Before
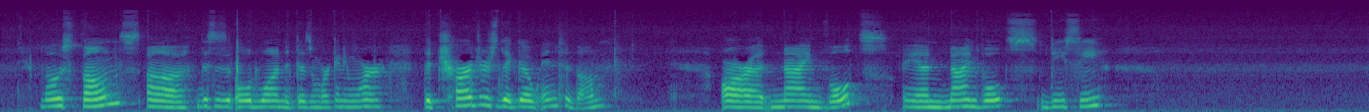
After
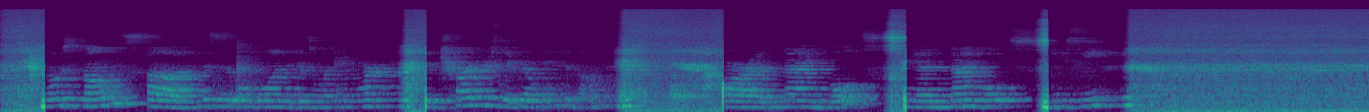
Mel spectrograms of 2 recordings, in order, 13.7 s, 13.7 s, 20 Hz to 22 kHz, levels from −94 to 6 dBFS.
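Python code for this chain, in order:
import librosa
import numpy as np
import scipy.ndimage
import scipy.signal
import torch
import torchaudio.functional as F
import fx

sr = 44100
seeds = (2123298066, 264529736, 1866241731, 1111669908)

p1 = fx.spec_box(x, sr, start_s=1.29, length_s=1.05, low_hz=450.0, high_hz=1600.0, gain_db=8)
p2 = fx.level_steps(p1, sr, step_db=12)
p3 = p1 + F.gain(torch.from_numpy(p2), 0.5).numpy()
p4 = fx.rev_gated(p3, sr, seeds[0], gate_ms=340, shape='falling', drr_db=-7.0)
p5 = fx.gate_flip(p4, sr, shuts_db=-16.0, range_db=-38)
y = F.gain(torch.from_numpy(p5), 2.5).numpy()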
